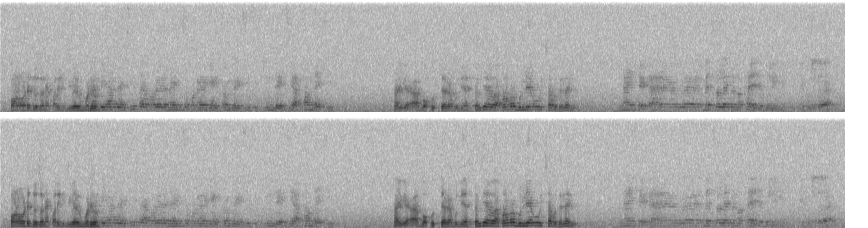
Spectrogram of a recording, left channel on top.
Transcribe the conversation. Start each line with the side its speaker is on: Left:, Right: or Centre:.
Right: କଣ ଗୋଟେ ଯୋଜନା କରିକି ଯିବାକୁ ପଡିବ।
Left: ନାଇଁ ବିହାର ଯାଇଚି ତାପରେ ଯାଇଚି ସେପଟେ ଗ୍ୟାଙ୍ଗଟକ୍ ଯାଇଚି ସିକିମ୍ ଯାଇଚି ଆସାମ ଯାଇଚି।
Right: ଆଜ୍ଞା। ଆ ବହୁତ ଜାଗା ବୁଲି ଆସିଛନ୍ତି ଆଉ। ଆପଣଙ୍କର ବୁଲିବାକୁ ଇଚ୍ଛା ବୋଧେ ନାଇଁ କି?
Left: ନାଇଁ ସେଇଟା ଗୋଟେ ବ୍ୟାଚଲର ଲାଇଫ୍ ରେ ନଥାଏ ଯେ ବୁଲିକି ଟିକେ ବୁଲିଦେବା।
